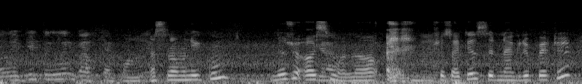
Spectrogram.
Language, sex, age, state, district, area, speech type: Kashmiri, female, 30-45, Jammu and Kashmir, Srinagar, urban, spontaneous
